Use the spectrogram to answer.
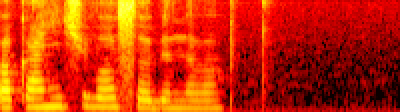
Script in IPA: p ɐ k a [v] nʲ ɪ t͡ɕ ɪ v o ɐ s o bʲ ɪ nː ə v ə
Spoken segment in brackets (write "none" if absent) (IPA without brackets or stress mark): none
